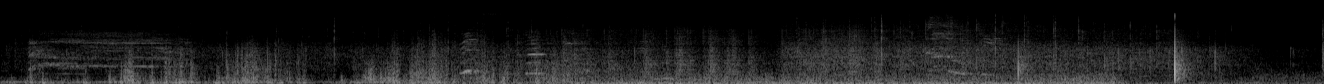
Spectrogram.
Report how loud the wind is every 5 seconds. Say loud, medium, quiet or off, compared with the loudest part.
loud, loud, medium.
